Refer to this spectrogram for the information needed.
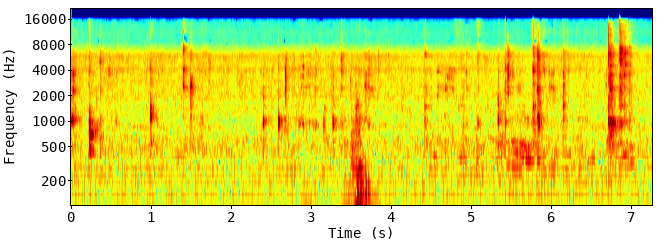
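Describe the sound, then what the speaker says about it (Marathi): Thick ground masala paste stirred into sizzling fried onion and tomato in a pan for prawn biryani, with soft scraping and frying crackle and a few sharper utensil clicks against the pan, close and fairly quiet. "आता त्यात आपण हे जे वाटण केलेलं आहे ते घालून घेणार आहोत"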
